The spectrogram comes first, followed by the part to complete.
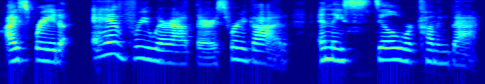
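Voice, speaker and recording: A woman's voice: mid-range voice, normal speed, gravelly, a crowd in the background. A woman streamer being interviewed, bubbly and giggly, with lots of "like" in her casual speech. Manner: bubbly, giggly, says "like" a lot.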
